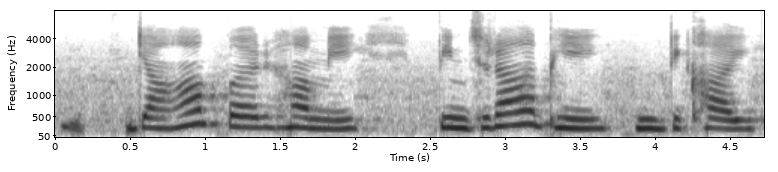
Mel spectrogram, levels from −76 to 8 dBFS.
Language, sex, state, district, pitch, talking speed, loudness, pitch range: Hindi, female, Punjab, Fazilka, 235 Hz, 90 wpm, -12 LUFS, 220-255 Hz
